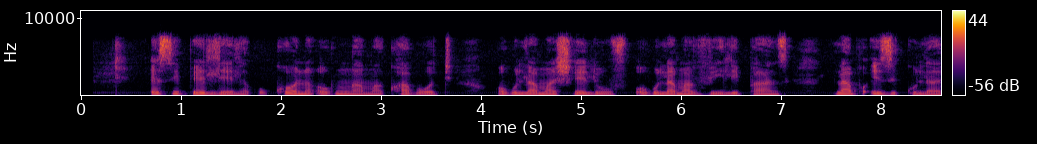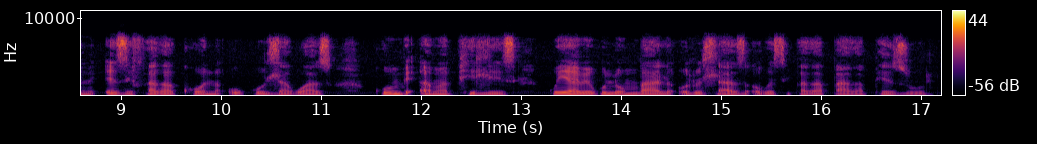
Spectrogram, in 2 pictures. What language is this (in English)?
North Ndebele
